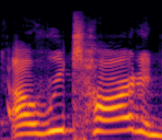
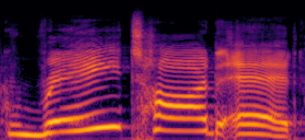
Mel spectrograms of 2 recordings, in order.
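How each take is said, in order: First: Said in the usual way. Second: "Ray Todd Ed" read slowly as three separate words, Ray, Todd, Ed; sounding out chat's spelling. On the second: Shown as a demonstration. Streamer reading a garbled chat message aloud, sounding it out slowly. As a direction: spell out "Ray Todd Ed" word by word, puzzled and slow.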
